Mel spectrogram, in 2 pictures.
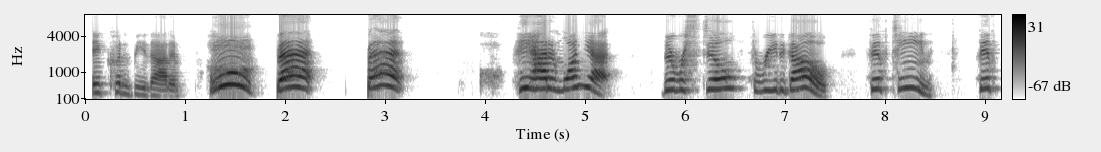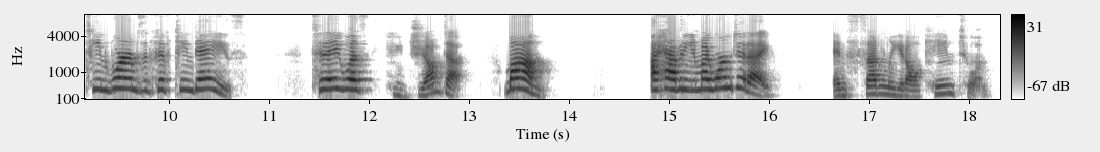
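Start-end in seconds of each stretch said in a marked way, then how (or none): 1.2-11.9 high, loud excited burst; boy suddenly remembering the bet; excited realization. A narrator's reading. 13.3-16.1 high, loud and fast; boy shouting to his mother in a rush; urgent call to Mom. Acted. Billy calls to Mom urgently.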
